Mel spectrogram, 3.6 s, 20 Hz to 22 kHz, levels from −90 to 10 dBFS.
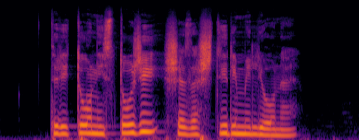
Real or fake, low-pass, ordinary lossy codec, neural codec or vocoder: real; 19.8 kHz; none; none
